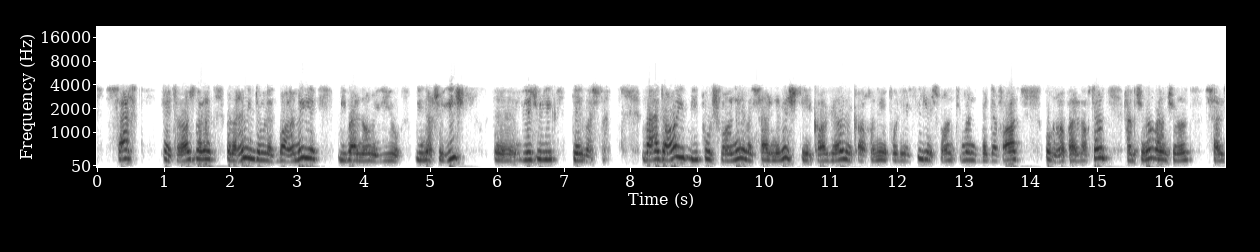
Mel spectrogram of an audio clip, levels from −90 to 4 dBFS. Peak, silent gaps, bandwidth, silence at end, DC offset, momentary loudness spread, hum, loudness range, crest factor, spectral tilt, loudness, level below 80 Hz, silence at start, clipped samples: -10 dBFS; none; 4.1 kHz; 0 s; under 0.1%; 10 LU; none; 4 LU; 12 dB; -9.5 dB/octave; -23 LUFS; -58 dBFS; 0.2 s; under 0.1%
